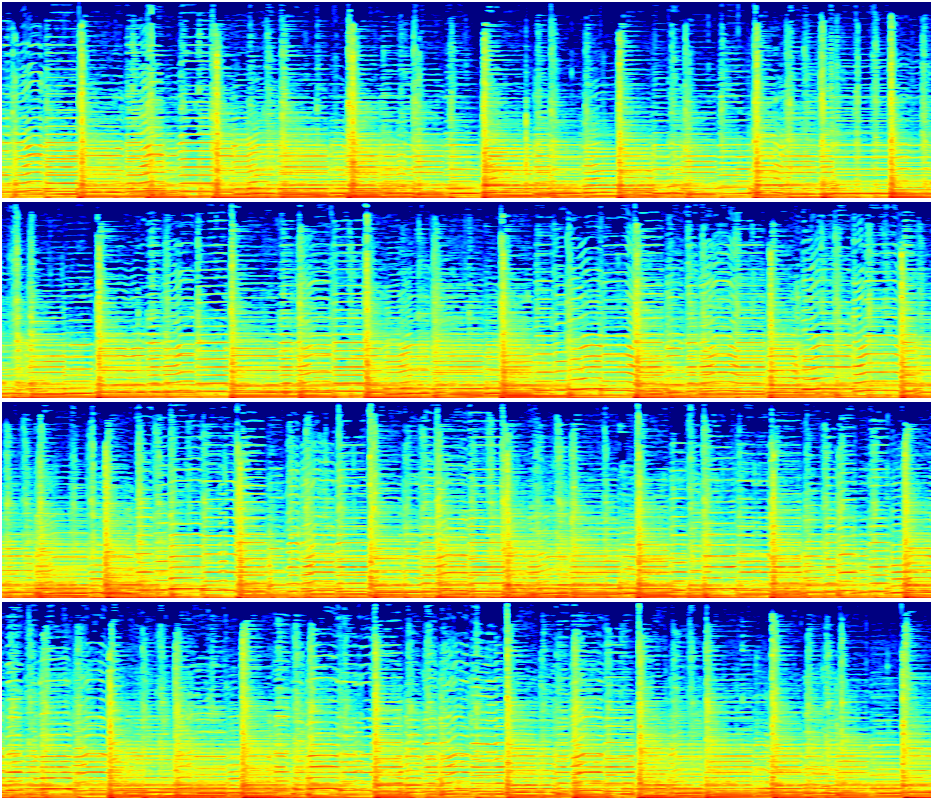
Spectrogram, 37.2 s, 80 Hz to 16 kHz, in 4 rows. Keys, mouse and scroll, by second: 0.8 click, 1.2 shift+middle click, 1.5 click, 1.7 ctrl+a, 2.3 click, 2.4 Tab, 3.1 shift+middle click, 3.6 click, 4.8 ctrl+r, 7.4 scroll down 1, 7.7 middle click, 8.5-9.1 scroll up 2, 8.6 middle click, 9.1 shift+middle click, 9.9-10.3 scroll up 2, 11.2 ctrl+r, 14.0 scroll down 2, 14.3 Tab, 14.5-15.0 middle drag, 15.0 click, 15.4 ctrl+1, 15.9 ctrl+2, 16.1 ctrl+drag, 16.5-16.9 middle drag, 16.9 drag, 17.1 drag, 17.5-18.2 middle drag, 18.2 click, 18.7 ctrl+1, 19.0 ctrl+2, 19.2 drag, 19.6-20.0 middle drag, 20.0 click, 20.6 right click, 20.6 click, 21.0 alt+middle click, 21.3 drag, 21.7 shift+middle click, 21.8 shift+scroll up 1, 22.1 middle click, 22.5 Tab, 22.9-24.1 middle drag, 24.1 Tab, 24.5 click, 24.9 Tab, 25.3 alt+middle click, 25.6 alt+z, 26.0 click, 28.1 ctrl+r, 29.5 middle click, 30.0 alt+z, 30.1 click, 30.5 middle click, 31.3 click, 31.6 Tab, 32.0 alt+middle click, 32.4 alt+z, 32.9 click, 34.5 shift+middle click, 35.3 click, 36.6 s.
